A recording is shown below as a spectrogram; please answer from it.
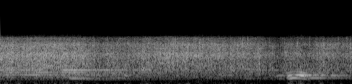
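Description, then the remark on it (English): An audience applauds in a dense, continuous wash of clapping that holds steady for several seconds, with a few voices briefly rising through the noise near the end. “Round of applause. Come on, let's give him a praise.”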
